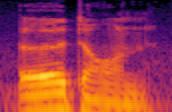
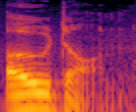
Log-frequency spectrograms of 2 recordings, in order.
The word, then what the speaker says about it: Oedon: in Japanese like this now read phonetically that's not erdon it's Odon now in comparison if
